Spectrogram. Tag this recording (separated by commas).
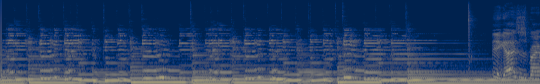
tapping guitar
